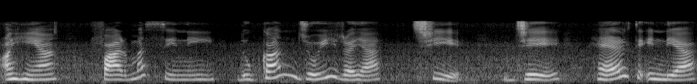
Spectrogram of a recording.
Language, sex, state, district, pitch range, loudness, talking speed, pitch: Gujarati, female, Gujarat, Gandhinagar, 220-255 Hz, -18 LUFS, 95 wpm, 235 Hz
